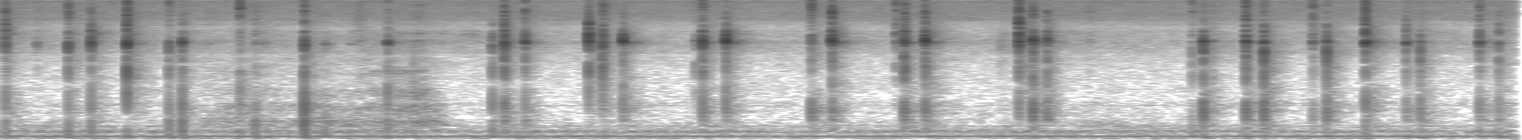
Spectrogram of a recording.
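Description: A small solid palo santo wood stick is tapped rapidly and scratched with long nails, giving dozens of short, dry, bright clicks over a soft scratching texture. A steady low hum runs underneath throughout, and each tap dies away almost instantly.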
